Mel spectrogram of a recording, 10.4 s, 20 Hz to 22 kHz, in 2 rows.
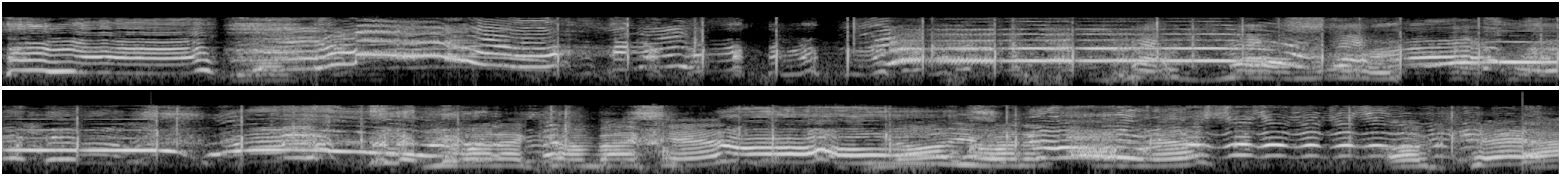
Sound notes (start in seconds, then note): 0.0 screaming; 1.4 cheering and clapping from friends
